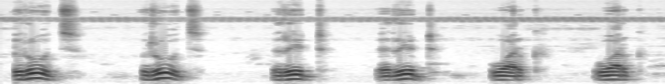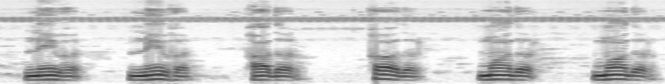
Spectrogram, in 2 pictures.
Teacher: when people pronounce R sound very strongly, this is called rhotic English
